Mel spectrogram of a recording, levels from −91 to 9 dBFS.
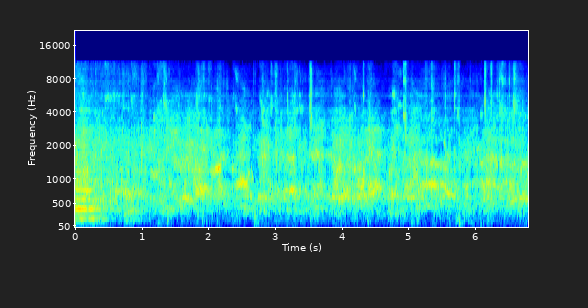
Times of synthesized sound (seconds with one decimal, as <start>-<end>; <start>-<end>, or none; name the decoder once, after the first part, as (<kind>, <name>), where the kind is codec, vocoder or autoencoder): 0.0-6.8 (codec, HILCodec)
